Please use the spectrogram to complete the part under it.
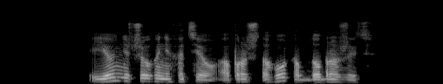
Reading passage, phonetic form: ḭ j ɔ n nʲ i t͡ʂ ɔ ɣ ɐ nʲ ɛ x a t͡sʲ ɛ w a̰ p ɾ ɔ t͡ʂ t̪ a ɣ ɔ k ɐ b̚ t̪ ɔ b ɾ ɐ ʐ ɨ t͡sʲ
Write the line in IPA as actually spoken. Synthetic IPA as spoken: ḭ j ɔ n nʲ i t͡ʂ ɔ ɣ ɐ nʲ ɛ x a t͡sʲ ɛ w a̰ p ɾ ɔ t͡ʂ t̪ a ɣ ɔ k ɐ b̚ d̪ ɔ b ɾ ɐ ʐ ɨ t͡sʲ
